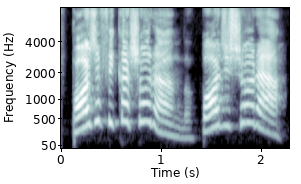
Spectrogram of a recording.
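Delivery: mock impatient parent leaving the child to cry; dismissive parent. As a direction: wave the crying child away.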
